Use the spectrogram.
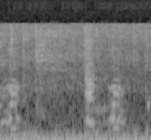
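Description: Dogs in Command and Conquer: Red Alert bark and yip in a short, busy flurry of several overlapping barks, loud and close against a dense low background.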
